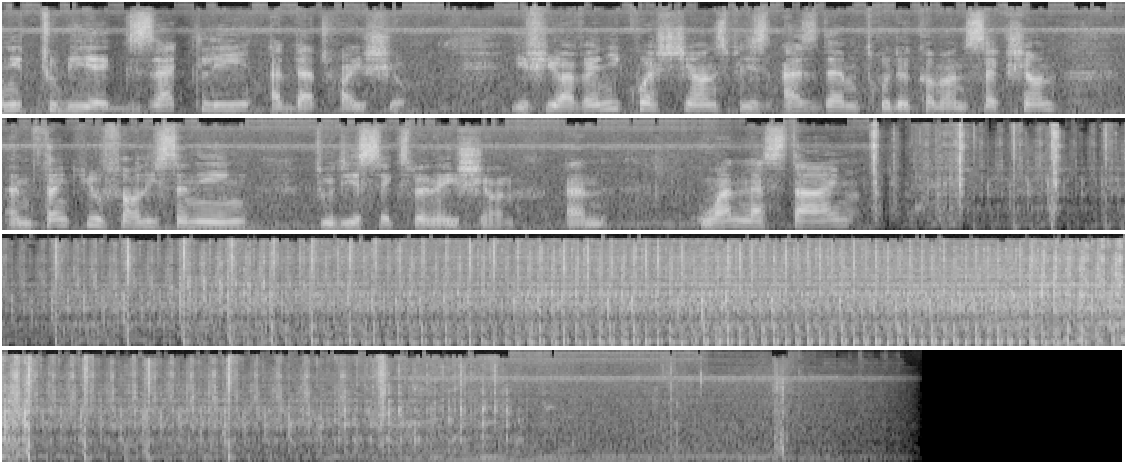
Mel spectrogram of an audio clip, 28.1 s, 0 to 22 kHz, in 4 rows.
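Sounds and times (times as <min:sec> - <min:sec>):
small gasoline engine running: 0:12.5 - 0:24.7.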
